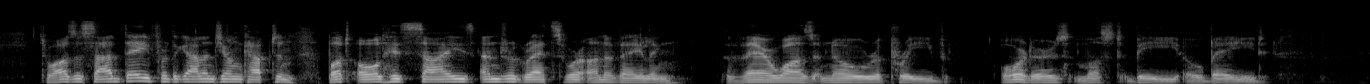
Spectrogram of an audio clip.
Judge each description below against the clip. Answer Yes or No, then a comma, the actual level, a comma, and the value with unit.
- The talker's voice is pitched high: No, low, 105 Hz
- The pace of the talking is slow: Yes, slow, 105 wpm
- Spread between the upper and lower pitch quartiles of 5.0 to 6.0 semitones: Yes, average, 5.3 semitones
